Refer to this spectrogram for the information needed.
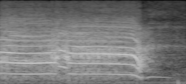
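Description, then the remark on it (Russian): A loud, piercing jump-scare scream holds a harsh, steady pitch for over a second, then abruptly drops and trails off into a short, fading tail, with no other voices around it. “Тут даже не из-за скримера, а потому что ты привыкаешь к темпу беседы.”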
